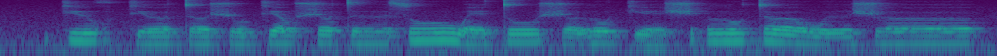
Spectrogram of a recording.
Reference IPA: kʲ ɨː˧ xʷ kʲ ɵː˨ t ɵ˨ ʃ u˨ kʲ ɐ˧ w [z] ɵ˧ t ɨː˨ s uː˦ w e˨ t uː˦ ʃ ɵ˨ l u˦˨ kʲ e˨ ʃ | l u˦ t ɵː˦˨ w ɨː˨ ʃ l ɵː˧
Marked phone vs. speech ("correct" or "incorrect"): incorrect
